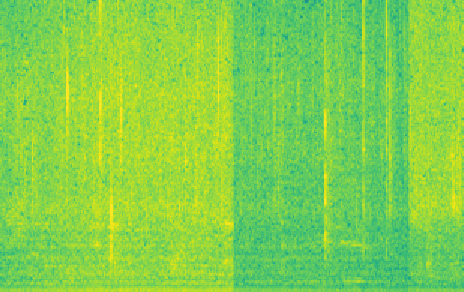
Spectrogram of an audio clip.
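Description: Courgettes frying in a pan with olive oil and minced garlic give a faint, steady sizzle with a few small pops, and no talk.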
